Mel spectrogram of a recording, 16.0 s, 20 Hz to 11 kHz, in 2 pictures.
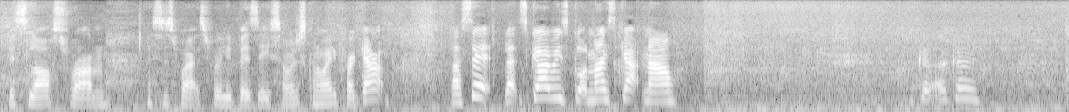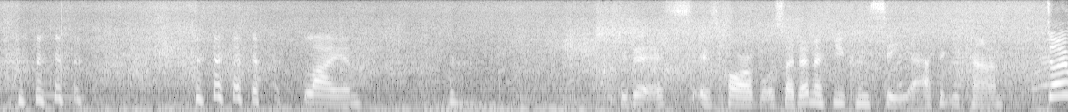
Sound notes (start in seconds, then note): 7.9 chuckles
